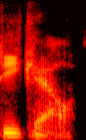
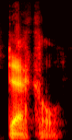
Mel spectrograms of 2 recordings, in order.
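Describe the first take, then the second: First: It is said in a non-Canadian accent. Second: It is said in a Canadian accent. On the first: The speaker calls it wrong. "You're probably saying decal" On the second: The speaker calls it right. "No, it's decal"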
